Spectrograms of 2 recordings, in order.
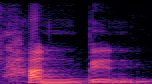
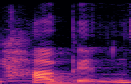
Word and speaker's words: Habin: I think I've been pronouncing his name as Hanbin, but it's actually Habin, so I'm so sorry about that.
